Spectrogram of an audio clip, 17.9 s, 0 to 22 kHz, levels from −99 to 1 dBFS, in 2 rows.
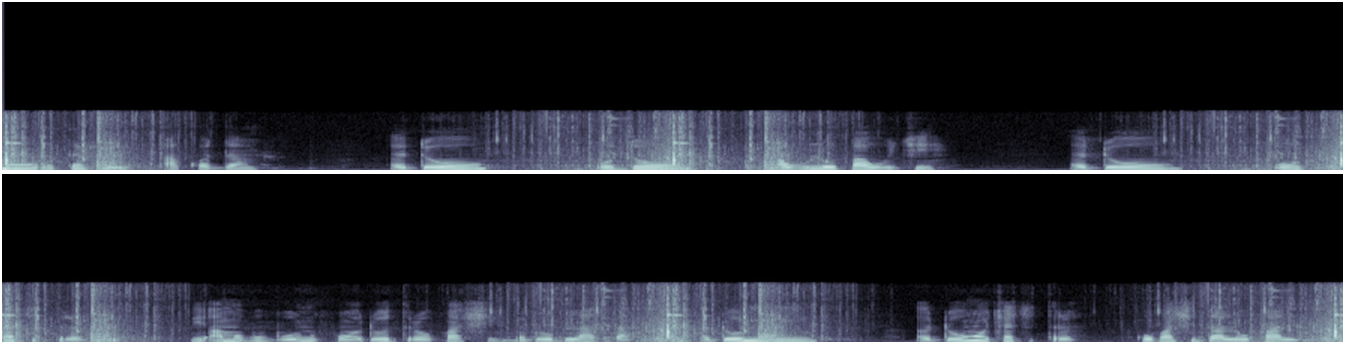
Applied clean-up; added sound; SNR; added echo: none; Bicycle; 6 dB; none.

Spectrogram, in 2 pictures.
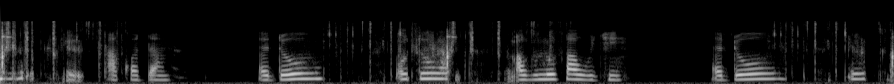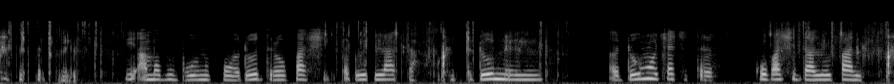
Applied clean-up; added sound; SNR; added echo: neural diffusion model UNIVERSE++.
